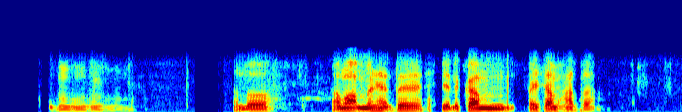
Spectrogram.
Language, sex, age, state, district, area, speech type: Santali, male, 30-45, West Bengal, Malda, rural, conversation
